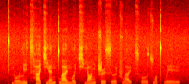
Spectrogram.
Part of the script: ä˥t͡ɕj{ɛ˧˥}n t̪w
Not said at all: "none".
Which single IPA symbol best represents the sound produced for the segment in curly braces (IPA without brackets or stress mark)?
ɛ˥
